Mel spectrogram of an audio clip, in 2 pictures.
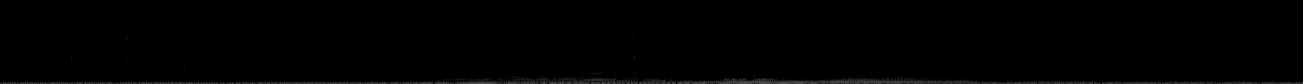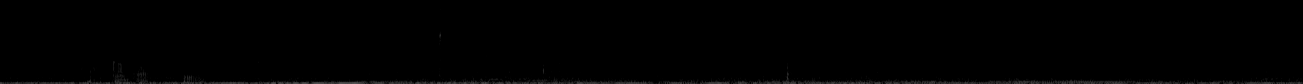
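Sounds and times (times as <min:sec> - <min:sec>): keyboard key clicks: 0:00.0 - 0:11.6.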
